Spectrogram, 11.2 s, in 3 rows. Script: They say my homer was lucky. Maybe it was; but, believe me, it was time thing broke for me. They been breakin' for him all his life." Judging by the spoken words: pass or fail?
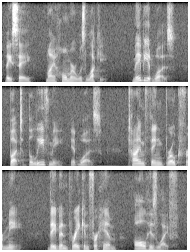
pass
